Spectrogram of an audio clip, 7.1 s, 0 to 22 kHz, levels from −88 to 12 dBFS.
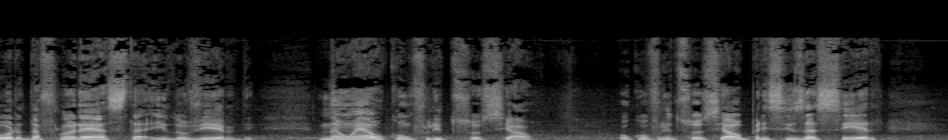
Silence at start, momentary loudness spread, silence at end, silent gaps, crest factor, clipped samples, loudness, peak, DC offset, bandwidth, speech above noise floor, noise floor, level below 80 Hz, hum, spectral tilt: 0 s; 11 LU; 0.55 s; none; 18 dB; under 0.1%; -21 LUFS; -4 dBFS; under 0.1%; 16.5 kHz; 27 dB; -48 dBFS; -56 dBFS; none; -4.5 dB/octave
